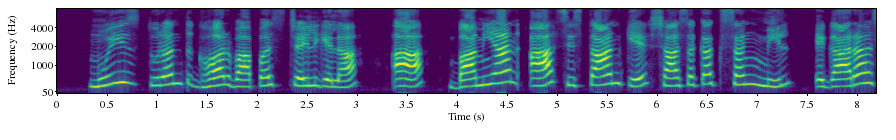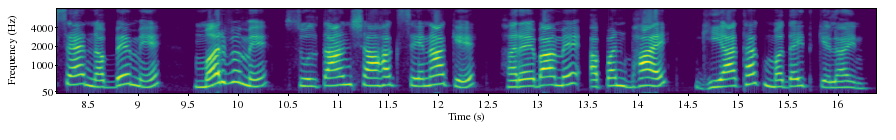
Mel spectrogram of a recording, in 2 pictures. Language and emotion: Maithili, neutral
